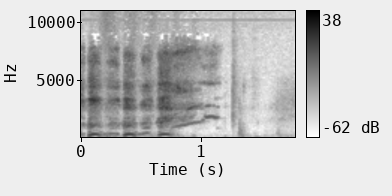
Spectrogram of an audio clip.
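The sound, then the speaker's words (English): Heavy, shaky breathing from a voice imitating a shaky-cam horror movie: a few sharp, voiced gasps in quick rhythm, followed by softer, ragged breaths trailing off. “Is some shaky cam, but that's when they're getting attacked. Doing it. Yeah, close-up shaky cam. And then breathe real heavy.”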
